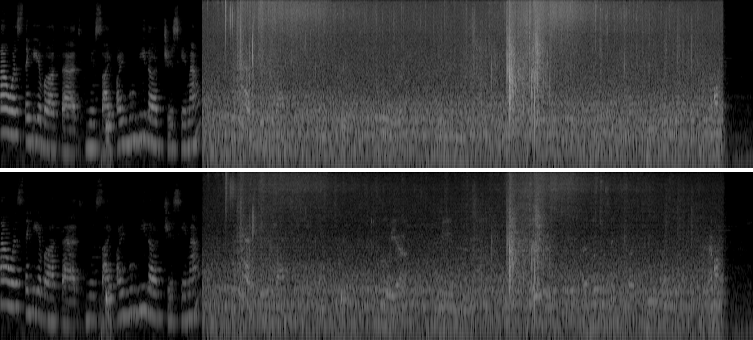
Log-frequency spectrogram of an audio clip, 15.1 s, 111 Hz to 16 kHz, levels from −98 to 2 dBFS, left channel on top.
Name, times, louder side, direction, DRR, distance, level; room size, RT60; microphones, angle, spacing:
voice 1, 0.0-4.0 4.7-6.5, left 4 dB, 85° left, 1.6 m, -58 dB
sound 1, 4.0-14.5, left 11 dB, 65° left, 0.5 m, -46 dB
voice 2, 6.8-15.0, right 1 dB, 60° right, 2.3 m, -63 dB
7.7 x 5.1 x 5.2 m
head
